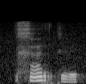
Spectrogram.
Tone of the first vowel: high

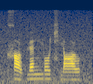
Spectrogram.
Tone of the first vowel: falling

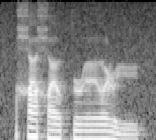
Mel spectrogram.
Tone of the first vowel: high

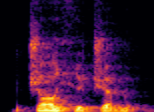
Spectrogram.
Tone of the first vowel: high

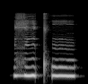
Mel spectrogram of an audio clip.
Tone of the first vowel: high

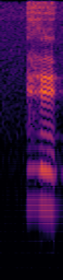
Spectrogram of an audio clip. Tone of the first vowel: falling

